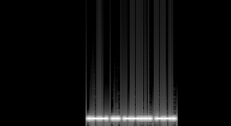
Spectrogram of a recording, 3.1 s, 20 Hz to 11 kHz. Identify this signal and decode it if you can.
Morse code, heard as a keyed tone, about 45 wpm, 700 Hz. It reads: WI7G
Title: USA Call Signs - 4 Characters - 4x Character Spacing - 45wpm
